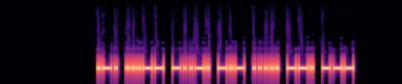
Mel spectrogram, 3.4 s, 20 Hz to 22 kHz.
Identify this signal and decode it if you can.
Morse code, heard as a keyed tone, about 50 wpm, 700 Hz. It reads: R3/K5GO
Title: Call Signs Repeated 3x - 50wpm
